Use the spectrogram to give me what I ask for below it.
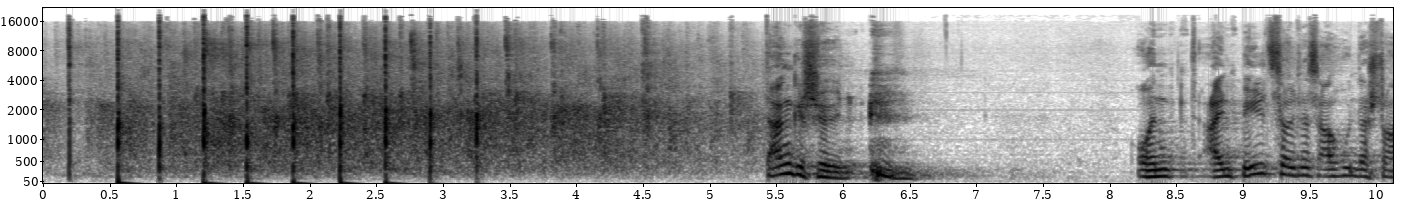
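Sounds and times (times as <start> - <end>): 
audience applause: 0.0 - 5.7
speech: 5.4 - 6.6, 8.2 - 10.1.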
